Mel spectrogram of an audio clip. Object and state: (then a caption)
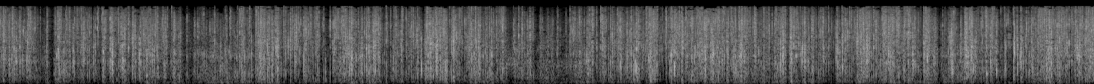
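Plastic-bagged rhinestone sticker sheet being crinkled. A palm-sized, flat rhinestone sticker sheet in a thin clear plastic resealable bag is held in both hands and crinkled and squeezed with long dark nails and fingertips, while other sticker packs lie untouched on the table. The result is a dense, steady stream of bright, crisp crackles and crinkles with almost no low end, lasting the whole clip.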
